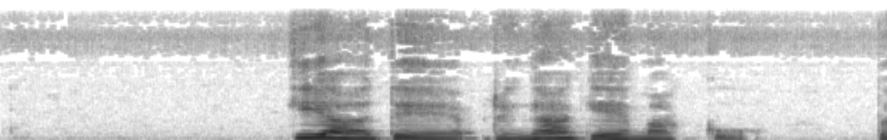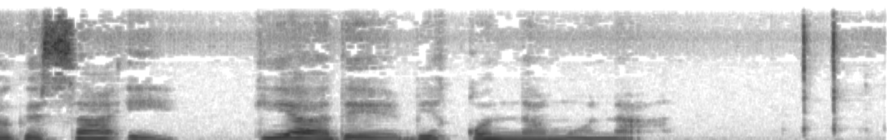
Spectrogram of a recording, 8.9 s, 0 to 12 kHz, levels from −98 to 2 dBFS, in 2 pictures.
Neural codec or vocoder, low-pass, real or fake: none; 10.8 kHz; real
